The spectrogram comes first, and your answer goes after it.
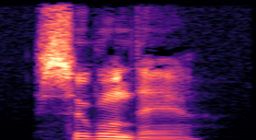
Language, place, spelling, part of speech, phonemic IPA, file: French, Paris, secondaire, adjective, /sə.ɡɔ̃.dɛʁ/, Fr-secondaire.ogg
- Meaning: secondary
